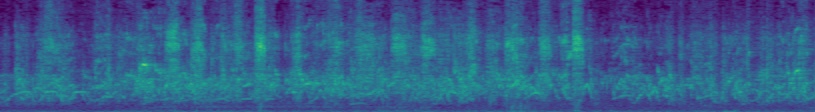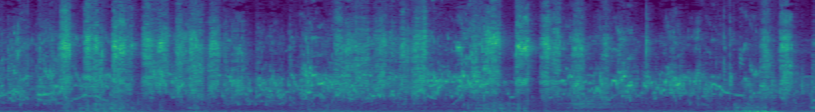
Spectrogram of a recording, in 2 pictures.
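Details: Pet budgerigars giving a continuous, dense chatter of high squeaky chirps and warbles, with many overlapping notes and sharp clicks throughout and no clear pauses.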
